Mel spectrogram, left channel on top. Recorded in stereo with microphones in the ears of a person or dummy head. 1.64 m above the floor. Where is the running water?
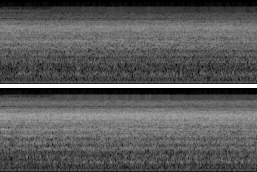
75° right (ahead or behind), 2 m.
